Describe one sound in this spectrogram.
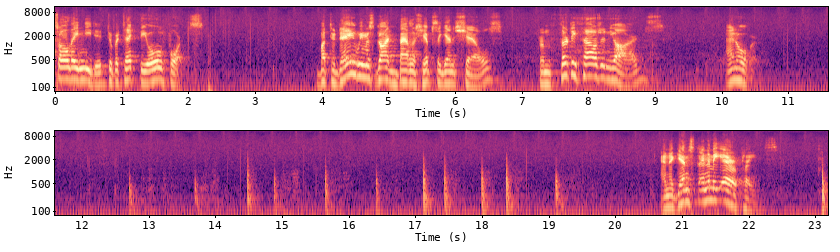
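A man speaks calmly and clearly, as if lecturing.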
